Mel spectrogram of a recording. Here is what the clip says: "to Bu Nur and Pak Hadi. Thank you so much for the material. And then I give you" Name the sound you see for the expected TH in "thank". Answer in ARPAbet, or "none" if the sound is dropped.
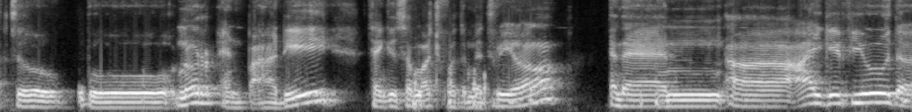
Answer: T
